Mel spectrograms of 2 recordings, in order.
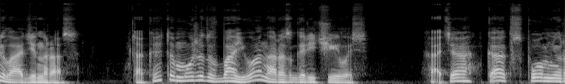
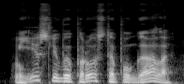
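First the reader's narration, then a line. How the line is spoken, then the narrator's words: Sighing. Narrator (Russian): вздохнул я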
